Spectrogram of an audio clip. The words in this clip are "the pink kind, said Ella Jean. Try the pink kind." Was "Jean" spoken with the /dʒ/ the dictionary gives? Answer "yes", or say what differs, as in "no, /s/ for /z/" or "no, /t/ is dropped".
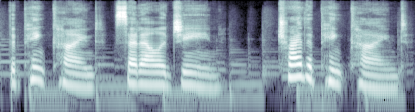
yes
